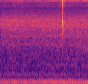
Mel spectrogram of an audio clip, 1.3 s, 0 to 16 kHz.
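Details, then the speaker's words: Generator engine running steadily at 6 a.m. to charge a solar system's Rolls batteries, heard in the background; steady, even low hum with no surging, knocking or misses, running smoothly at constant speed. "I'm up to run the generator. You can probably hear it in the background. Charge the batteries up."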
